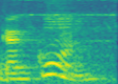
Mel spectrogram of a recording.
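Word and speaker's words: Cancún: Cancun.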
